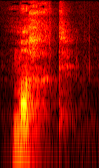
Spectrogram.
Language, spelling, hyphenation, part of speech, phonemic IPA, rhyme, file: Dutch, macht, macht, noun, /mɑxt/, -ɑxt, Nl-macht.ogg
- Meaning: 1. political power, control 2. power, might, capability 3. a power in international politics 4. a military force, such as an army 5. power (of multiplication)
